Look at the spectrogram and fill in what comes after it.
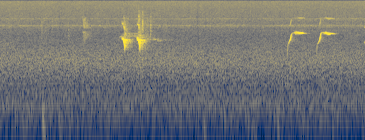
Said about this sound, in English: Wild bird, that might be the male in the back, but those flight calls were the female.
